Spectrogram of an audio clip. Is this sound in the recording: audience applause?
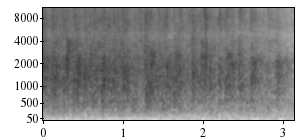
yes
